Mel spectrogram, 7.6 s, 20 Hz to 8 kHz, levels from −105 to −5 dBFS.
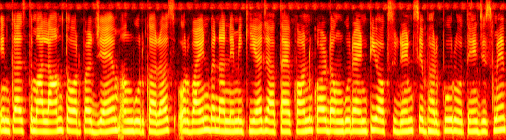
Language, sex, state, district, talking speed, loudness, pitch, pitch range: Hindi, female, Chhattisgarh, Raigarh, 195 wpm, -21 LUFS, 215 Hz, 210-225 Hz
